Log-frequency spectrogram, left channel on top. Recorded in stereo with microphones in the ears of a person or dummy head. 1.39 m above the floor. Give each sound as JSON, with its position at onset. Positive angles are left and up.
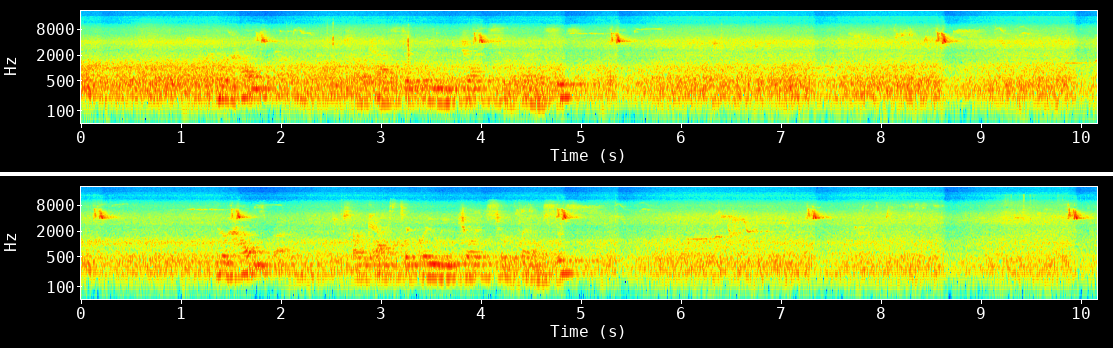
{"t": 1.3, "sound": "a woman speaking", "side_deg": -30, "distance_m": 0.8}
